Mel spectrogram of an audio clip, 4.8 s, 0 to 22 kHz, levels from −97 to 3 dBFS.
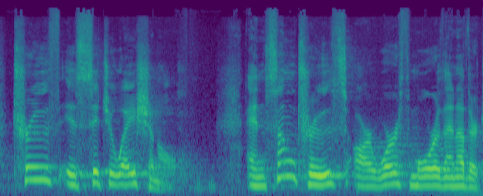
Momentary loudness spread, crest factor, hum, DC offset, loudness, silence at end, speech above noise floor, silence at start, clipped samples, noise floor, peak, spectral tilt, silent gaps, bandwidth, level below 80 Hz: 8 LU; 16 dB; none; under 0.1%; -24 LUFS; 0 s; 24 dB; 0 s; under 0.1%; -47 dBFS; -8 dBFS; -5 dB/octave; none; 19 kHz; -62 dBFS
